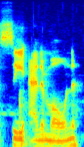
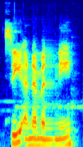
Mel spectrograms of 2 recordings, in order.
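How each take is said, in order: First: The word is said with a misread pronunciation. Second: The word is said with its standard pronunciation. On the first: The speaker calls it wrong. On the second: The speaker calls it right.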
